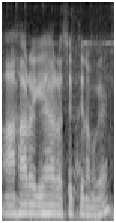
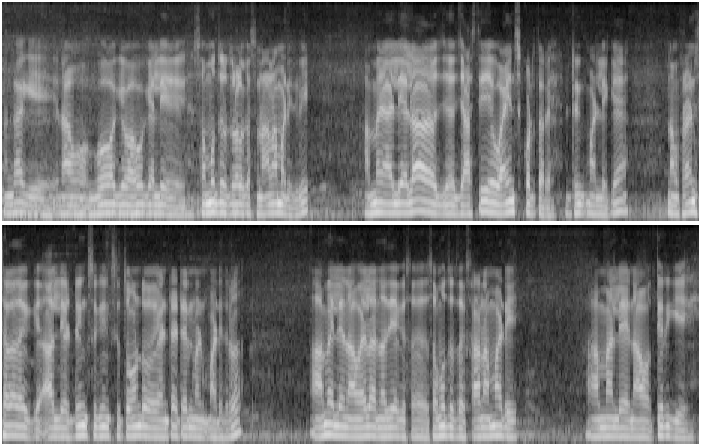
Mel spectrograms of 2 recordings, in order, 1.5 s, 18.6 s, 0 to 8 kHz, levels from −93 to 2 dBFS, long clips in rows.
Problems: background sounds at intervals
